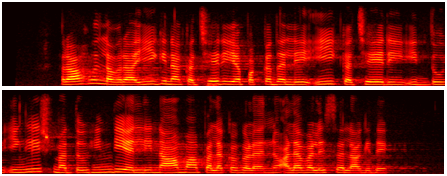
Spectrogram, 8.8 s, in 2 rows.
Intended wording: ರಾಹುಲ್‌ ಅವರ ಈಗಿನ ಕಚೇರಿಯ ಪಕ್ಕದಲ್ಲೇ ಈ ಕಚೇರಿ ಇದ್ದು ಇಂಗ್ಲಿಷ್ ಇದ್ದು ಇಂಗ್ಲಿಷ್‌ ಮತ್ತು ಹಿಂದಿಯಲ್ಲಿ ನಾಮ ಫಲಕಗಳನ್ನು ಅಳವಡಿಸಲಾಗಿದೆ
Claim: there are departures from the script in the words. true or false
true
